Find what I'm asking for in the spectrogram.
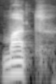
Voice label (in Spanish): "tierra", Cucapá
